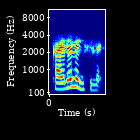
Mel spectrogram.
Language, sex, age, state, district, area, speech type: Assamese, female, 18-30, Assam, Sivasagar, urban, conversation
